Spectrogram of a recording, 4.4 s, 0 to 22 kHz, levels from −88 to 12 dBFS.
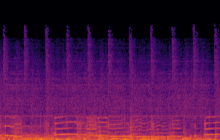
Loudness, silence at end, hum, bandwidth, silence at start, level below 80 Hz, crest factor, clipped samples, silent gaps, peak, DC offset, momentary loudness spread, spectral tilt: -20 LUFS; 0 s; none; 17 kHz; 0 s; -22 dBFS; 18 dB; under 0.1%; none; -2 dBFS; under 0.1%; 4 LU; -6 dB/octave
